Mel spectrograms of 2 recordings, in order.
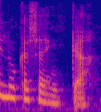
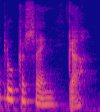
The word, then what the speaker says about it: Lukashenka: Men då är det så att, det är lite krångligt, ett obetonat O i slutet på ett ord så här, uttalas som A på ryska. Så att uttalet blir Lukashenka om man pratar ryska.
